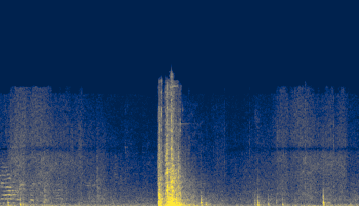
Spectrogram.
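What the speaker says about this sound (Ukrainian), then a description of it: "Заходь і зачини двері." A door is shut with one short, firm thud midway through a scene of steady background noise, with light footsteps or taps around it.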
